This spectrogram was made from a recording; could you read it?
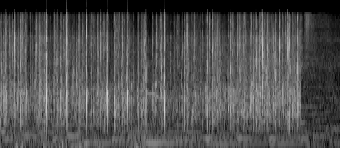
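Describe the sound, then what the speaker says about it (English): An audience gives a round of applause for golfers at a tournament, a steady wash of clapping with several sharp louder claps standing out, a low hum underneath, before the sound drops away near the end. "One please, round of applause"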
